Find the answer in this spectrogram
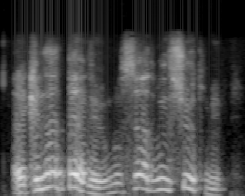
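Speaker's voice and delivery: English spoken with a Bulgarian accent. New podcast co-host, asked to introduce himself, answers in a Bulgarian accent. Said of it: "in case you couldn't tell by the accent".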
